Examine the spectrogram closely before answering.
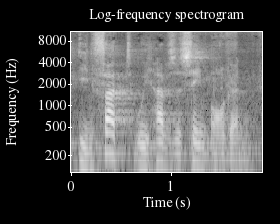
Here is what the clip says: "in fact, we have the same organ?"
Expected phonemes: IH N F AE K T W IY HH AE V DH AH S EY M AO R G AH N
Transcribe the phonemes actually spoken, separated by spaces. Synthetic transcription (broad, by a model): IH N F AE K T W IY HH AE V DH AH S EY M AO R G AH N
